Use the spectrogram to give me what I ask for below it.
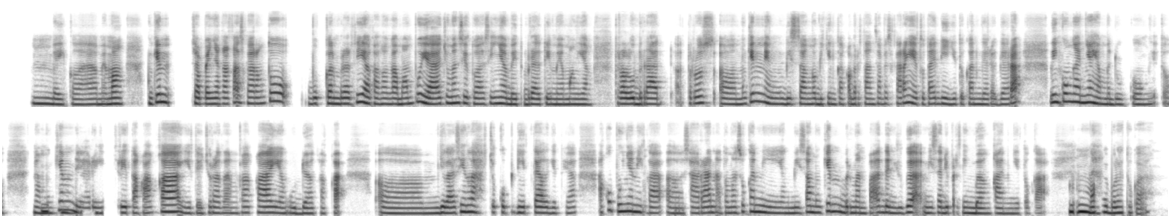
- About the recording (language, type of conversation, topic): Indonesian, advice, Bagaimana cara berhenti menunda semua tugas saat saya merasa lelah dan bingung?
- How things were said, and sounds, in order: none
